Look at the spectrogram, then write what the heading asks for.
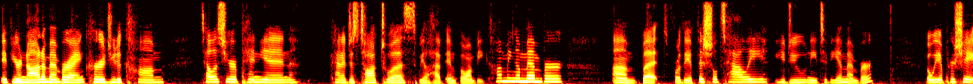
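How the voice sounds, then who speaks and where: A woman with a plain, everyday voice, fairly high pitch, ordinary pitch variation and a moderate pace. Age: young. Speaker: church board member. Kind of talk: announcement. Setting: church.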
